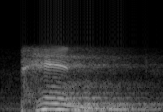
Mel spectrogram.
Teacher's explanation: Pin, aspiration. So if we got like the p sound at the beginning of the word, it could give aspiration.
